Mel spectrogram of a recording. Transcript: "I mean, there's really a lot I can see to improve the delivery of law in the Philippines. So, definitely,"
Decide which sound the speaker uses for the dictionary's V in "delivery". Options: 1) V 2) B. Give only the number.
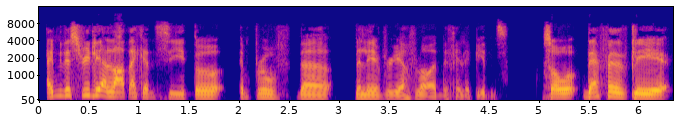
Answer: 1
